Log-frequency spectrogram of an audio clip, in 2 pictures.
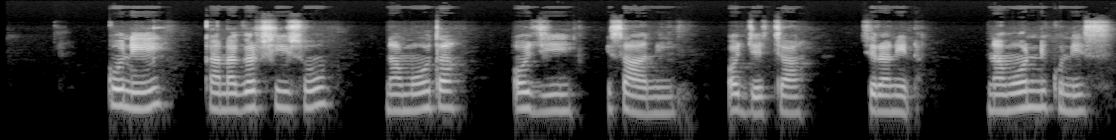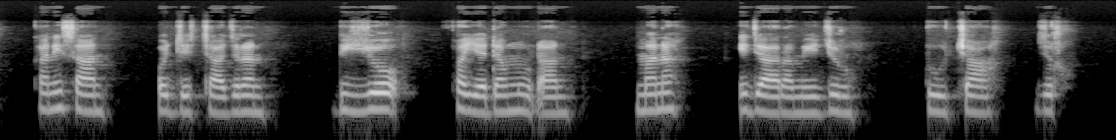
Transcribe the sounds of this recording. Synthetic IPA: kʊnɪ | kɐnɐɡɐɾsiːsuː | nɐmo̞ːt̪ɐ | hɔd͡ʒiː | ɪsaːniː | ɔd͡ʒːɛt͡ʃːaː | d͡ʒɪɾɐnɪᶑɐ̥ | nɐmo̞ːnːɪkʊnɪs | kɐnɪsaːn | hɔd͡ʒːɛt͡ʃːaːd͡ʒɪɾɐn | bɪjːo̞ː | fɐjːɐd̪ɐmuːᶑaːn | mɐnɐ | ɪd͡ʒaːɾɐmeːd͡ʒɪɾʊ | d̪̥uːt͡ʃːaː | d͡ʒɪɾʊ̥

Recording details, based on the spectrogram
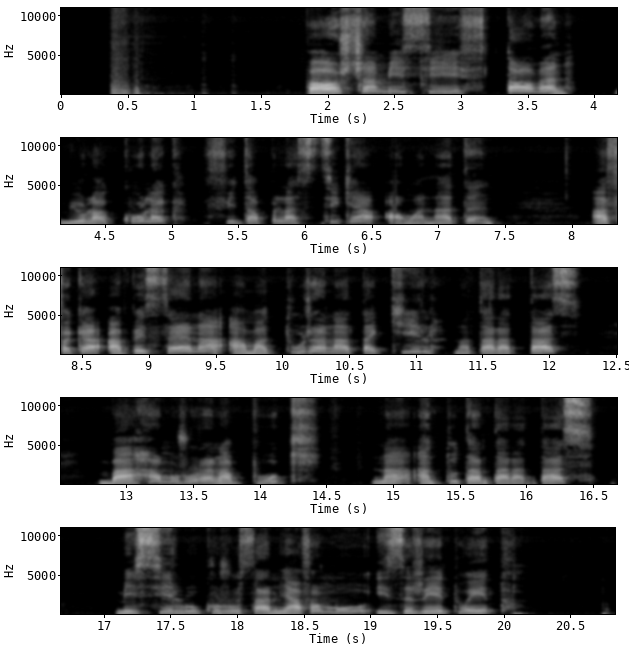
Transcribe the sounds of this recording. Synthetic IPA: b̥awɾuʈ͡ʂəmisifi̥t̪ovanə̥ | miulakulakə̥ | v̥it̪əplast̪ikʲəʔawanat̪ini̥ | afakəʔampesanəʔamat̪uɾanat̪akʰilu̥nat̪aɾat̪asi̥ | mbahamuɾuɾanəb̥uki̥ | naa̰nt̪ut̪ant̪aɾat̪asi̥ | misilukurusamiafəmuiziret̪uet̪u̥

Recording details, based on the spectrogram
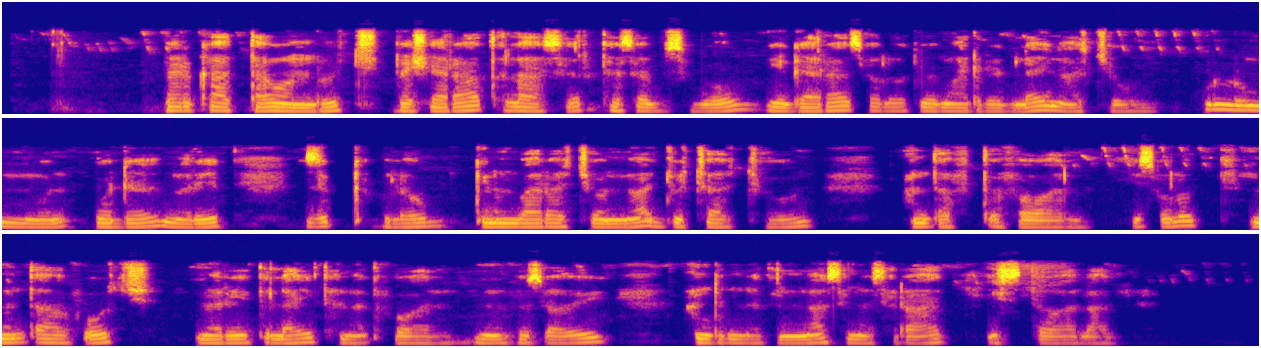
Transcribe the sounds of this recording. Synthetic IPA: bəɾkʰat̪ʰːawɔnd̪o̞t͡ʃːbəʃəɾat̪ʼlasɨɾt̪ʰəsəβsɨβəwjɛɡaɾasʼəlo̞t̪bəmad̪ɾəɡlajnat͡ʃːɛwhulːumwɔd̪əməɾe̞t̪zɨkʼːbɨləwɡ̥ɨnmbaɾat͡ʃːɛwɨnːaɨd͡ʒːo̞t͡ʃːat͡ʃːɛwn | ant̪ʼəft̪ʼɨfəwaljɛsʼəlo̞t̪mɨnt̪ʼafo̞t͡ʃː | məɾe̞t̪lajt̪ʰəmət̪ʼfəwalmənfəsawiʔand̪ɨnːət̪ʰɨnːasɨnəsɨɾʔat̪jɪst̪ʰəwalal

